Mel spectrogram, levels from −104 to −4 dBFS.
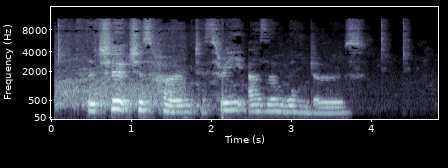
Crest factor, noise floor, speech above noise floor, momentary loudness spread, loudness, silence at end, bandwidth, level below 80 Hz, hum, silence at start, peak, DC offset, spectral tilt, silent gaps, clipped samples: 20 dB; -61 dBFS; 39 dB; 19 LU; -22 LUFS; 1 s; 11.5 kHz; -68 dBFS; none; 0.05 s; -2 dBFS; under 0.1%; -4.5 dB/octave; none; under 0.1%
